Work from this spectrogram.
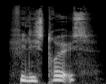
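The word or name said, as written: FILISTRØST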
